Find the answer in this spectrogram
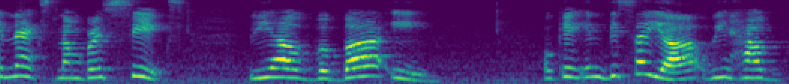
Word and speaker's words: babae: a female okay or babae the stress is in the second syllable one two no it's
